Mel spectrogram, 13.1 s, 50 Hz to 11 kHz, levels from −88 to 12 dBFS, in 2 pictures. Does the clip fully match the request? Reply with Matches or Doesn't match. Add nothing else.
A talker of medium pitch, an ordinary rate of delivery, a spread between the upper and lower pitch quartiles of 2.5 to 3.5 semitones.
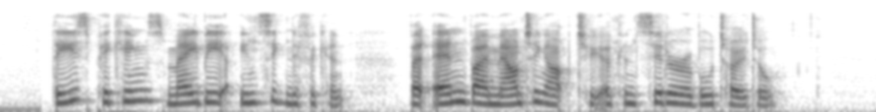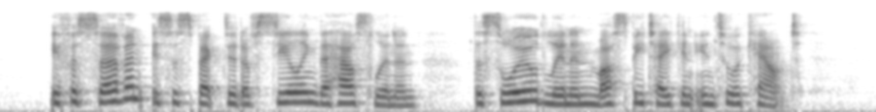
Doesn't match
